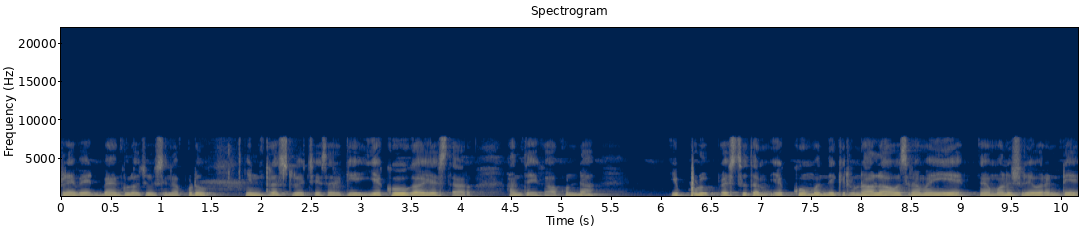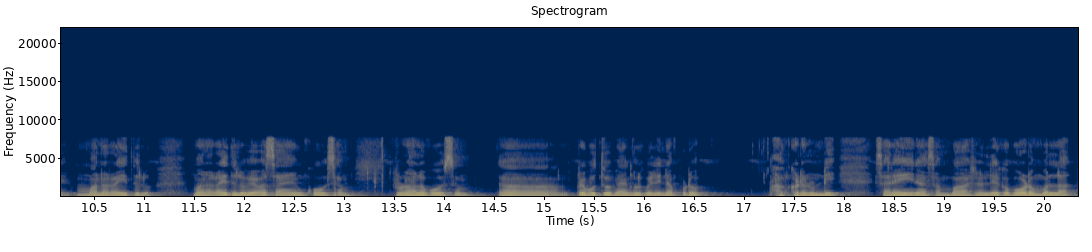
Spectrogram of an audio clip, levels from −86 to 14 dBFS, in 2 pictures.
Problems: low volume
